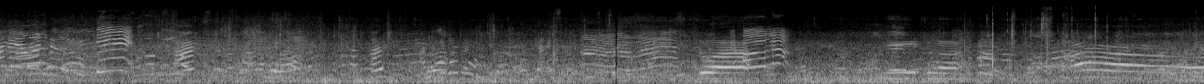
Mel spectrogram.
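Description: Young women talk and call out excitedly close by.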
